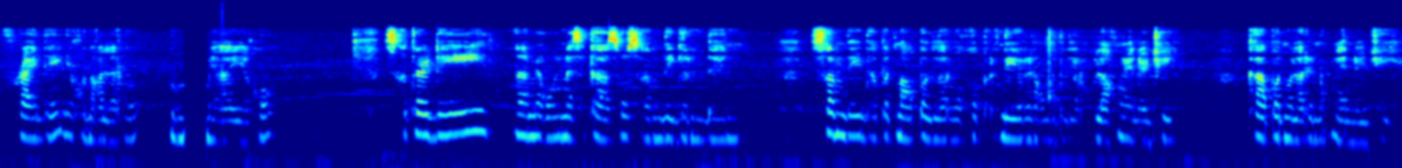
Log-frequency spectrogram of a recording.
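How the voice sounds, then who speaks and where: A woman's voice: medium pitch, fairly even intonation, quick pace, slight background noise. A woman with a Filipino accent chatting casually on a live game stream, switching between two languages. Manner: mixes two languages mid-sentence. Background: game music and dialogue.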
